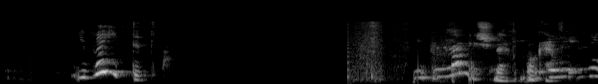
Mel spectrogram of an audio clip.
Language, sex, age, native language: Icelandic, female, 9, Icelandic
